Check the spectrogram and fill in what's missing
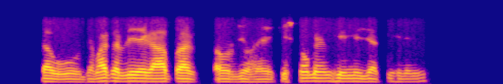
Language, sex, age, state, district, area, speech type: Hindi, male, 60+, Uttar Pradesh, Sitapur, rural, conversation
